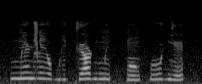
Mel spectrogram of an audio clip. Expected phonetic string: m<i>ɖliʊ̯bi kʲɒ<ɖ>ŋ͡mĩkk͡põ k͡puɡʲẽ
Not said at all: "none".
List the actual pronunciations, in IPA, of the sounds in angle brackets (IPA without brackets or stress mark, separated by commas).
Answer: ĩ, ɖ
